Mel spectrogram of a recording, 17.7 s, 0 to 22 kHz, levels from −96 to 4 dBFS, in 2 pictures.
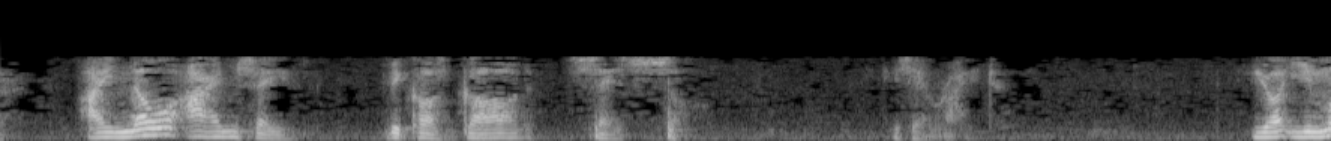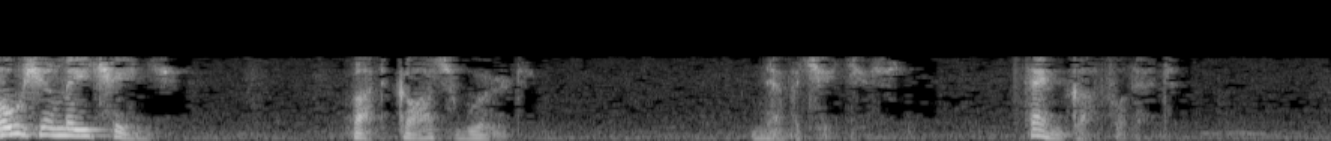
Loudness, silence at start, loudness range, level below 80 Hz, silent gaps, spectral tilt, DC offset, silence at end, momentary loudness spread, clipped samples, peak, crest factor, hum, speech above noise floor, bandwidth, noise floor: -24 LUFS; 0 s; 17 LU; -62 dBFS; none; -9.5 dB/octave; under 0.1%; 1.05 s; 25 LU; under 0.1%; -4 dBFS; 22 dB; none; 34 dB; 4.3 kHz; -57 dBFS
